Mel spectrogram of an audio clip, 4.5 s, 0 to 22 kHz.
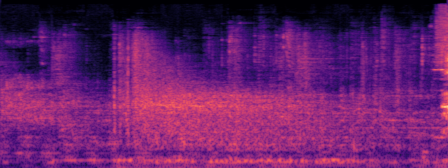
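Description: Steady, dense gunfire from the video game Mass Effect 2 rattles on continuously, with a burst of shots and impacts growing louder at the very end.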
